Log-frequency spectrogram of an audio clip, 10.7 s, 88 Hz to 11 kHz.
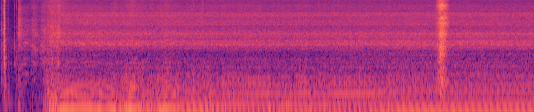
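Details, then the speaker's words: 2010 VW Golf GTI 2.0 petrol, battery stood about 5 days in very cold weather, suspected parasitic drain: brief crank then engine catches promptly and settles to steady even idle; started fine three times, normal cold start. "as you can see I've done it three times cuz the engine was just shutting down uh I've done it three times and three times it started absolutely fine with the battery that's been here standing for pretty much 5 days"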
